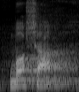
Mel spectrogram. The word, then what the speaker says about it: বসা: আছে, দন্ত্য স আছে, কিন্তু দেখো দন্ত্য স এস এর মতো উচ্চারণ না করে আমরা এস এইসের মতো উচ্চারণ করতেছি, ব সা।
